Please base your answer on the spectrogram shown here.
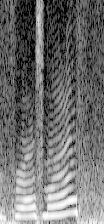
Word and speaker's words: Feras Morad: We are going to the memorial service for Feras Morad. Did I pronounce his name right? Feras Morad?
